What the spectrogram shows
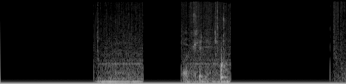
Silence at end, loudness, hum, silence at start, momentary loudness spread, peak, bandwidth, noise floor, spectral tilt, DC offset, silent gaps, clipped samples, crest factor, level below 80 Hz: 0 s; -33 LUFS; none; 0.95 s; 16 LU; -8 dBFS; over 20 kHz; -72 dBFS; -5.5 dB/octave; 8%; none; under 0.1%; 26 dB; -48 dBFS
